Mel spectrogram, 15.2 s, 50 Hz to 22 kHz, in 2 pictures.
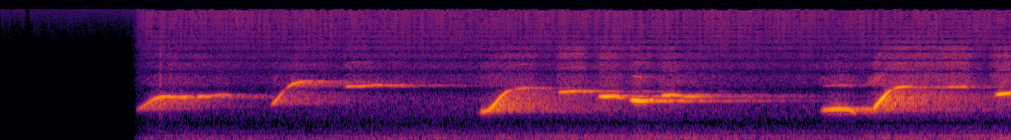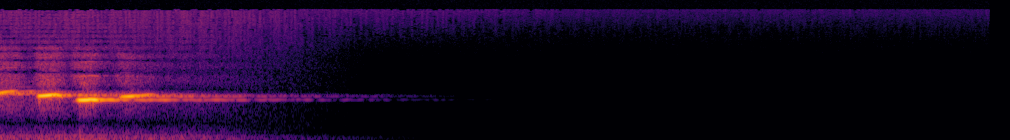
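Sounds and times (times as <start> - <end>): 
person whistling a melody: 1.0 - 9.7.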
